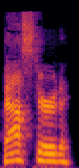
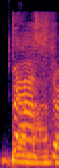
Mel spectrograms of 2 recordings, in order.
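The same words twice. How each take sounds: First: It is said in a plain, flat way. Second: It is said loudly, like an exclamation.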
